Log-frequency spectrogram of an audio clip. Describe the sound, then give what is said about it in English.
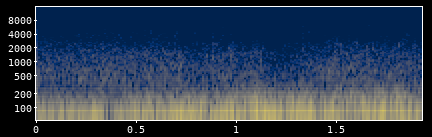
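Wind rushes through pine trees in a mountain forest near 9,000 feet, a steady, full-bodied roar with heavy low rumble that swells and eases slightly without pause and without voices. “Wind in the pines.”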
